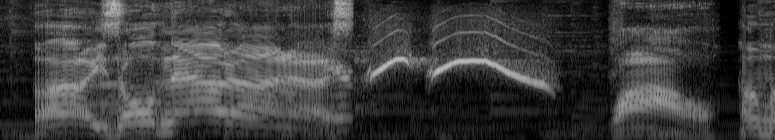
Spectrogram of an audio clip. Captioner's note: wolf whistle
